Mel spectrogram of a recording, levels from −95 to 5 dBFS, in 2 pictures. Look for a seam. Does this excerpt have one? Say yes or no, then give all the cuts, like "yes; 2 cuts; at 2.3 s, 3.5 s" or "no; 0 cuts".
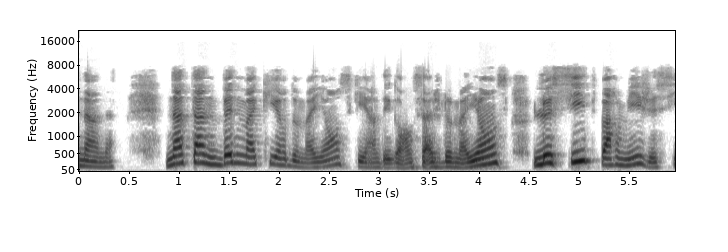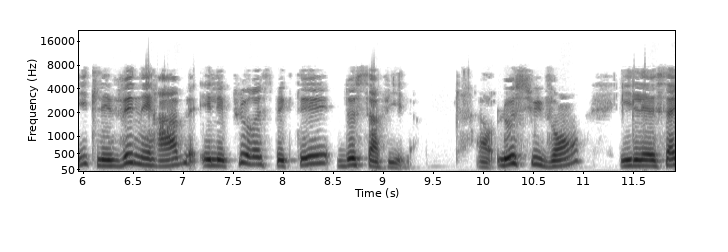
no; 0 cuts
